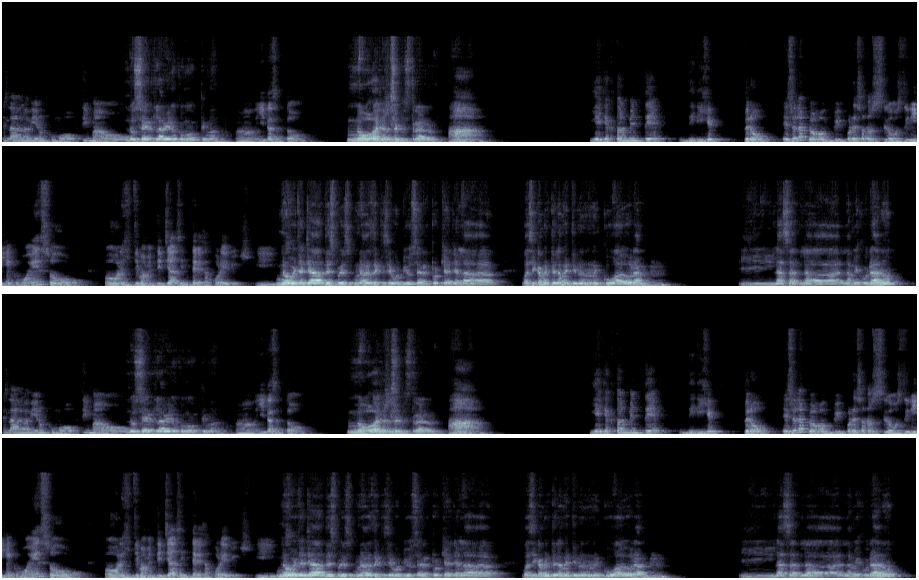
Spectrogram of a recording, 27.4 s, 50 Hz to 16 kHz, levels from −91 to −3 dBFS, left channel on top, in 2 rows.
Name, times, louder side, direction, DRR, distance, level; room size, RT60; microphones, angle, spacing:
voice 1, 0.0-1.9 3.5-4.5 5.2-6.0 6.7-7.2 8.8-9.9 10.2-10.7 11.1-14.9 15.3-18.0 23.3-23.7, equal, 5° right, 0.5 m, -37 dB
voice 2, 1.8-3.4 5.2-6.6 17.8-21.1 21.5-23.4 24.8-27.0, left 1 dB, 55° left, 0.6 m, -30 dB
3.6 x 2.3 x 2.3 m
head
